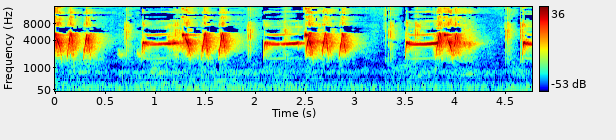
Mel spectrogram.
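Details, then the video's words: Bar-winged prinia repeatedly singing short phrases of a pure held whistle then fast harsh clicking notes, delivered in lively bursts roughly once a second, close and dominant. "Adu Suara Burung Prenjak Gacor"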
